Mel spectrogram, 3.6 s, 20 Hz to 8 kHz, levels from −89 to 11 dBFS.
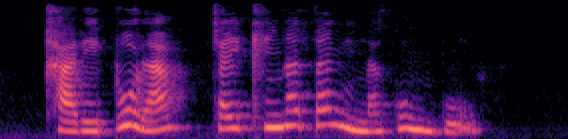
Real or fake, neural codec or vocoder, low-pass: fake; codec, 16 kHz, 2 kbps, FunCodec, trained on Chinese and English, 25 frames a second; 7.2 kHz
